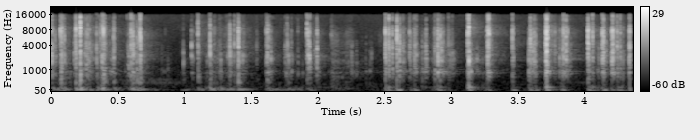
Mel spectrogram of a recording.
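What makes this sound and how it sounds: A full-size RGB mechanical keyboard with plastic keycaps on an aluminum plate, held upright, is typed on quickly with the fingertips of both hands. The result is a fast run of short, bright, clicky keystrokes with almost no ring, broken by a brief pause near the one-second mark.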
